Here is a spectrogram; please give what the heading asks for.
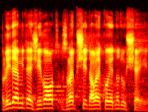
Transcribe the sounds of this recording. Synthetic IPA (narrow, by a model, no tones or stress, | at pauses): lɪdɛmit̪ɛʒɪvot̪zlɛpʃɪdalɛkojɛdnoduʃɛ̰j̰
